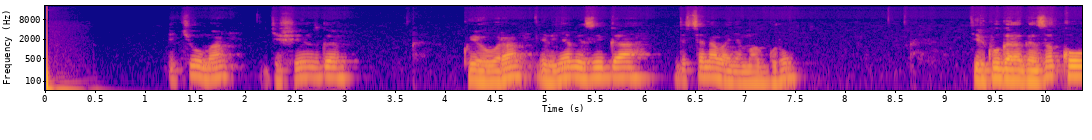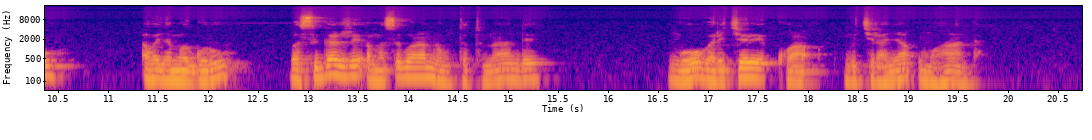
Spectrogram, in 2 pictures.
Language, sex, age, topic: Kinyarwanda, male, 18-24, government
